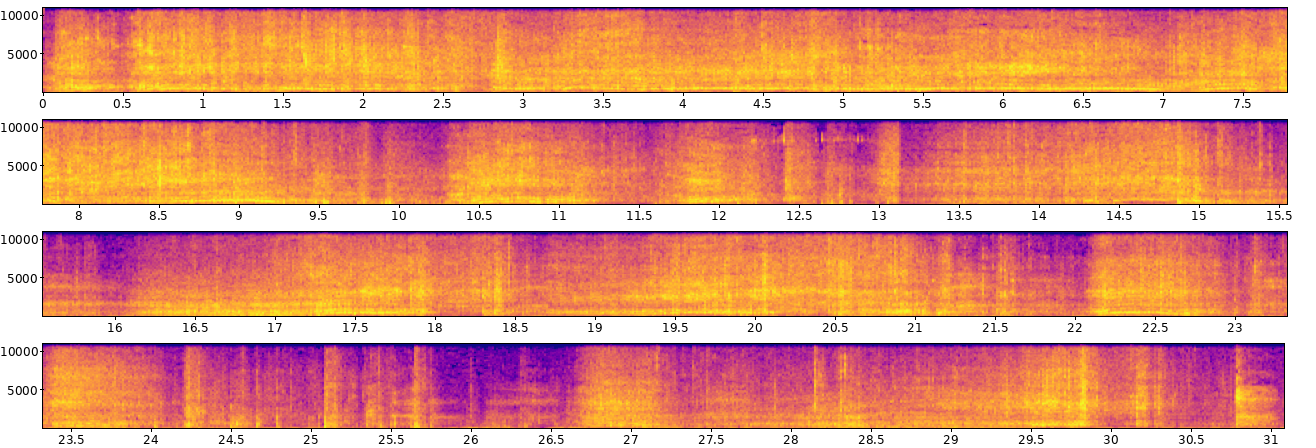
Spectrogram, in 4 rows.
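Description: Traxxas Slash 4x4 electric RC truck driving through snow, its motor whine rising and falling over and over with the throttle.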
